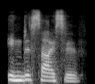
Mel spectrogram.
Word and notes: indecisive: Indian

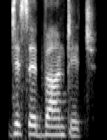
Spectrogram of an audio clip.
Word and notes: disadvantage: Indian

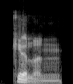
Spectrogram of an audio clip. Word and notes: kulan: British English

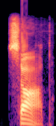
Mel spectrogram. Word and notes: sop: American English

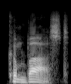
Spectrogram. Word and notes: combust: American English

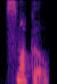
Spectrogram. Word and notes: smoko: Indian

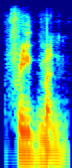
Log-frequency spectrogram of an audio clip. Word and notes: freedman: American English

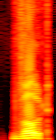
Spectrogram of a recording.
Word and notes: vote: American English

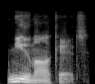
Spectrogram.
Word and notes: Newmarket: British English

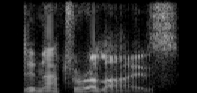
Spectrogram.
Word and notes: denaturalize: British English

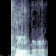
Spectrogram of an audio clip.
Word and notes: karma: British English

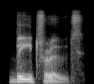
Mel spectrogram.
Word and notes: beetroot: British English

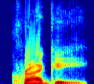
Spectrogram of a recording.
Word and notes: craggy: American English

